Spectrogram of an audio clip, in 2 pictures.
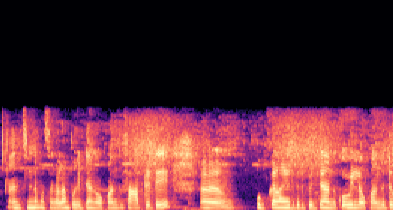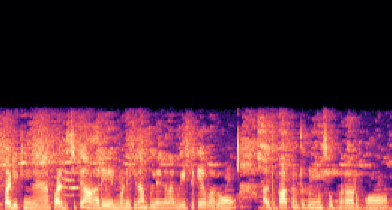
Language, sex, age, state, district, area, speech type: Tamil, female, 60+, Tamil Nadu, Sivaganga, rural, spontaneous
